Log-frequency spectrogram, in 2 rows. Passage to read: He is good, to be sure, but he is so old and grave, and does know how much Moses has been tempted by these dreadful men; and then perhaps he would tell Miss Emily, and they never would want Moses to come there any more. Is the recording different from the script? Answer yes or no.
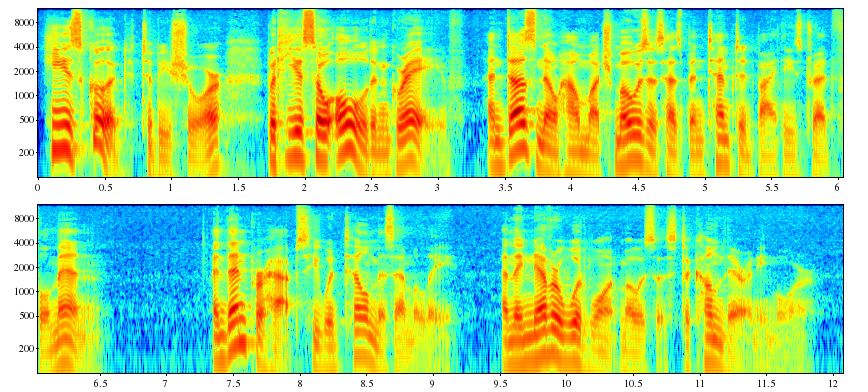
no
